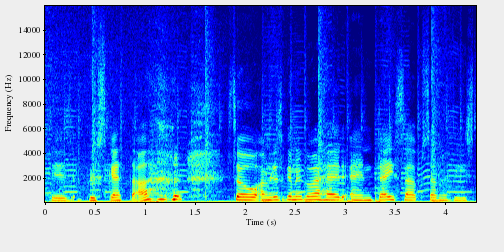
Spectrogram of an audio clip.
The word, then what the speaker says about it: bruschetta: Now we're going to get started on our bruschetta, and that's the proper pronunciation is bruschetta.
